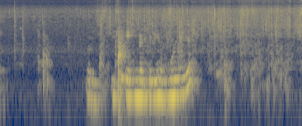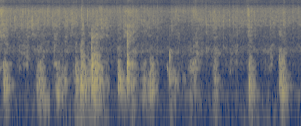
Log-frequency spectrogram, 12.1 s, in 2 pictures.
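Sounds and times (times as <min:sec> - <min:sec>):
onions frying in oil: 0:00.0 - 0:12.0
wooden spatula scraping: 0:02.9 - 0:12.0.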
